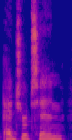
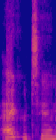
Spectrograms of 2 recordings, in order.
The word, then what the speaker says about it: Egerton: the golden circle starring Taran Edgerton not egerton as we've been pronouncing Oh whoopsie if you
